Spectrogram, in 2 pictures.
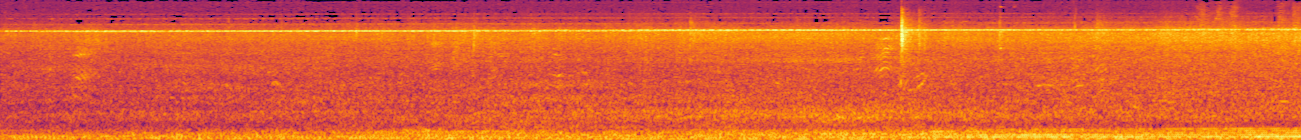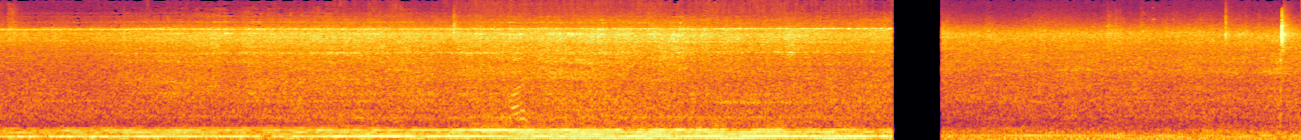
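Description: A motor vehicle's engine hum, steady in pitch, grows louder over about twenty seconds. Near the end the sound drops out for a moment, then the hum goes on more quietly.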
